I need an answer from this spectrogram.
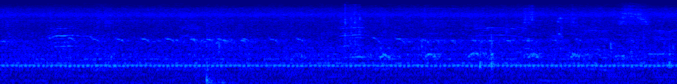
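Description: Faint outdoor birdsong, short scattered chirps, over a steady high electrical hum, with one soft thump about a second and a half in.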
